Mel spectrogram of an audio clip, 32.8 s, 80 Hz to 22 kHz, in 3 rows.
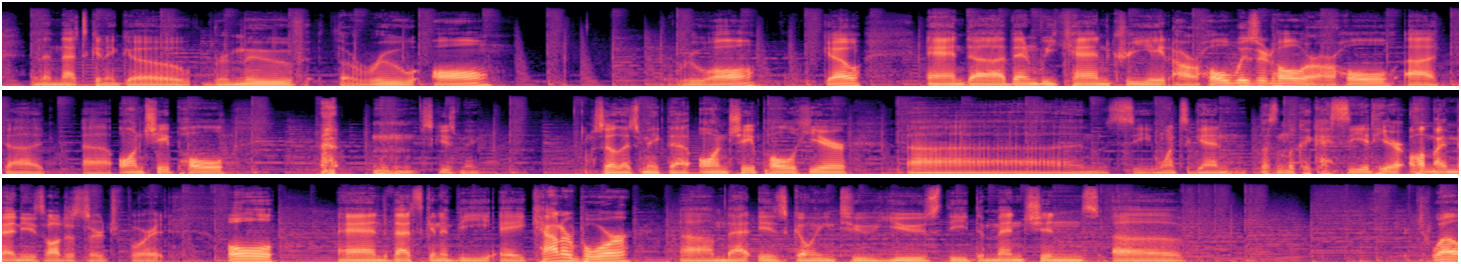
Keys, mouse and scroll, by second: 1.5 click, 2.2 click, 4.9 click, 5.8 click, 6.5 scroll up 1, 6.7-7.6 middle drag, 7.9 middle drag, 8.6 middle click, 9.1-9.7 scroll up 3, 9.8-10.2 ctrl+middle drag, 14.0 click, 14.6 click, 16.1 click, 16.8 click, 21.4 click, 23.1 e, 24.5 click, 30.3 click.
